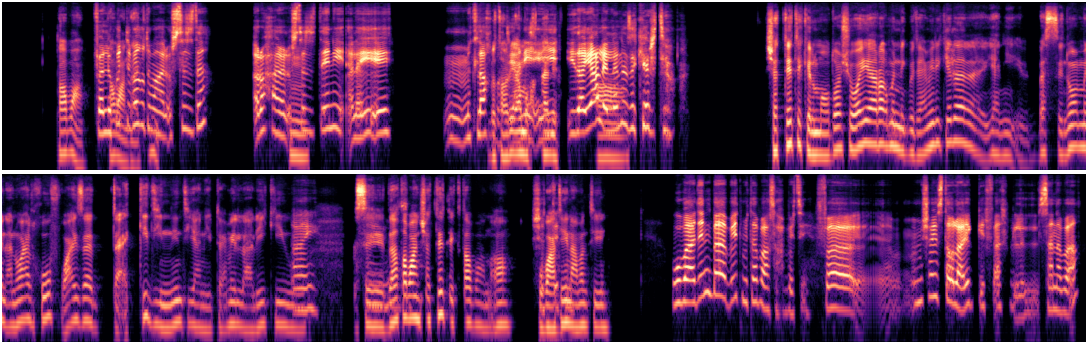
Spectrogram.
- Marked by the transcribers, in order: tapping; laughing while speaking: "ذاكرتُه"; unintelligible speech
- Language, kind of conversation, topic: Arabic, podcast, مين ساعدك وقت ما كنت تايه/ة، وحصل ده إزاي؟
